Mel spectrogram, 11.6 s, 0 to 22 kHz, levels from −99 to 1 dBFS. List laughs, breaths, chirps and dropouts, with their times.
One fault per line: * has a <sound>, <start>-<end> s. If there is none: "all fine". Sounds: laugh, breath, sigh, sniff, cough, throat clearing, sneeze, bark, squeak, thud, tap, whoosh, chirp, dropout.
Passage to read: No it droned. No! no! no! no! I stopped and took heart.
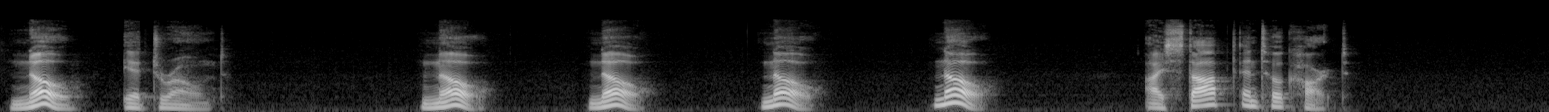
all fine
